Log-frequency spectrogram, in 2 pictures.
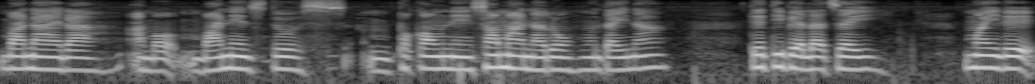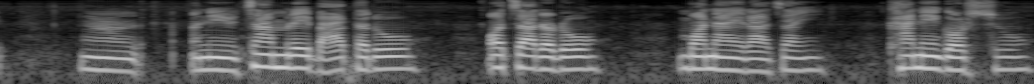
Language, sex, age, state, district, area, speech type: Nepali, female, 60+, West Bengal, Kalimpong, rural, spontaneous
